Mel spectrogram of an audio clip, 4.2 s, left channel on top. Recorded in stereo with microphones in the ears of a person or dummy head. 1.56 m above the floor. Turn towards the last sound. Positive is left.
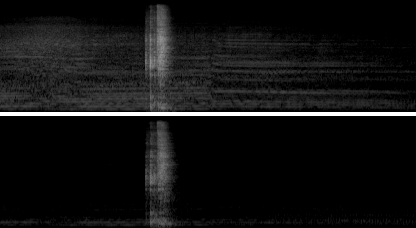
turn(degrees=40)  # may be behind; listen again after turning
